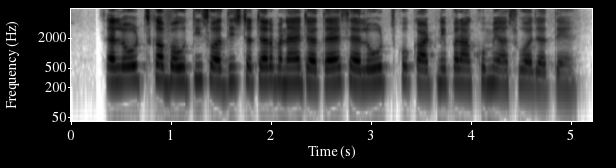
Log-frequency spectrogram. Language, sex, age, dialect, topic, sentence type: Hindi, male, 18-24, Hindustani Malvi Khadi Boli, agriculture, statement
